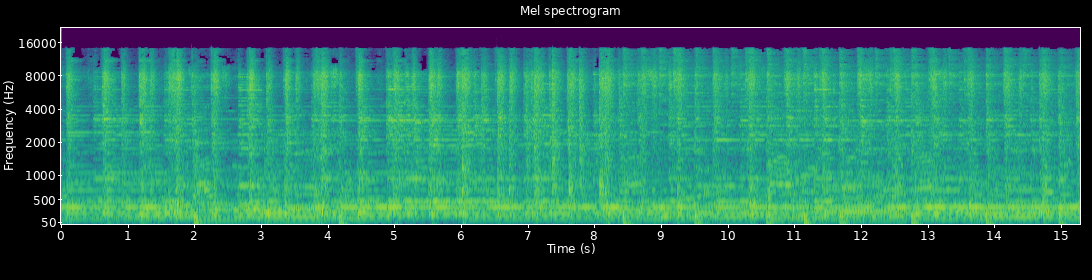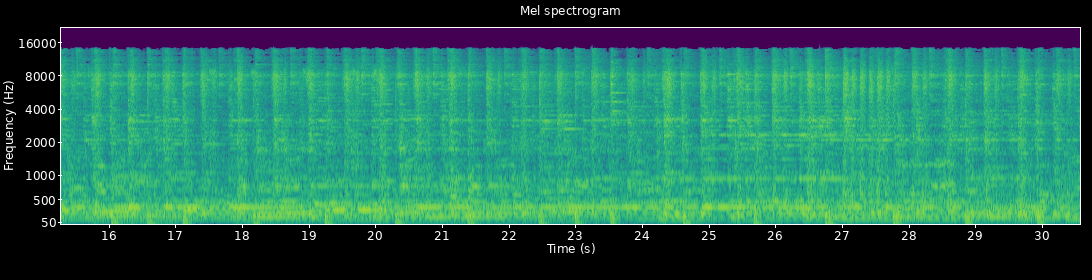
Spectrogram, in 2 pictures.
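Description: Live band playing a rock song: strummed acoustic-electric guitar, electric guitar and a drum kit keeping a steady beat.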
